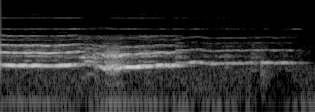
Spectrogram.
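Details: Pet dog in the United States, standing on a couch by a window and howling in response to sirens: a long, sustained, wavering tonal howl that holds steady, dips and swells in the middle, then slowly fades out.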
